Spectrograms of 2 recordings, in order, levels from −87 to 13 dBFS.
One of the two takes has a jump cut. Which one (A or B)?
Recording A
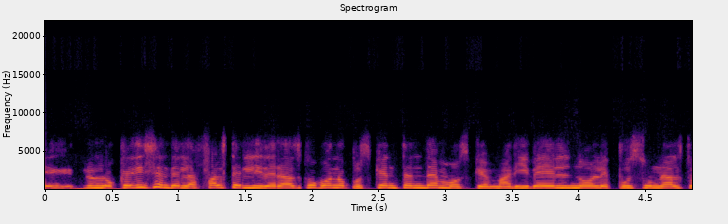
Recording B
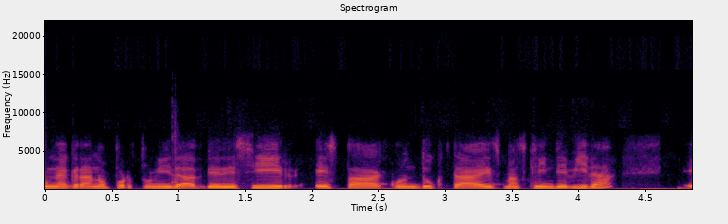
B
